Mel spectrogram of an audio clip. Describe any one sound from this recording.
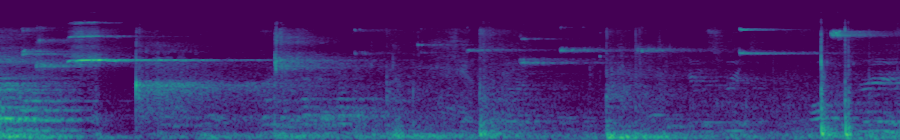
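A basketball thumps against the floor.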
